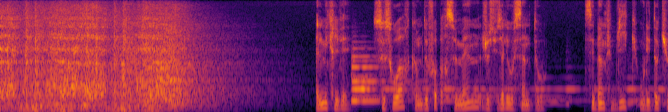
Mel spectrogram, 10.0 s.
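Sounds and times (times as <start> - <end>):
metro train carriage rattling along the rails: 0.0 - 3.0
speech: 4.8 - 10.0.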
